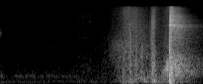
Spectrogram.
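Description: Golf driver swinging through, a rising swish, then a single sharp crack as the clubhead strikes the teed ball, struck off the toe ("very, very toey").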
